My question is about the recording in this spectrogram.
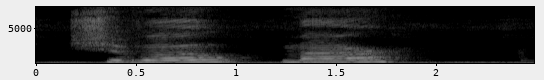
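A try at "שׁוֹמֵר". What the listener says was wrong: Shomer. in this case, the Vav is a vowel, O. You know how that symbol can be either the consonant Vav or the vowel O. So here it's an O.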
